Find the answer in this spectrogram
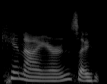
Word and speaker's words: Kinirons: episodes, adoptive mom Francine Appy, birth mom Katie Kinirons, that's how you pronounce it, Mejia, and adoptee Allison Olson.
